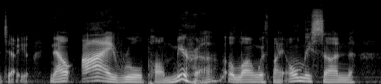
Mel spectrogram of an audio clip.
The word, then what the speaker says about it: Palmyra: all one way or another now I ruled Palmyra Palmyra Palmyra said it wrong the first time try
